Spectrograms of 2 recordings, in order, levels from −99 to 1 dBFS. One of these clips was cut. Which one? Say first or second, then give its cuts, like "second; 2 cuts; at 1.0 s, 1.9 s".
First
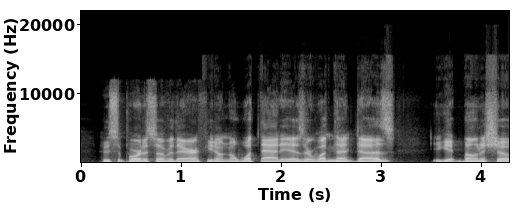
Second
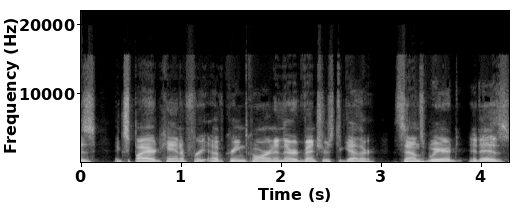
second; 1 cut; at 3.0 s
